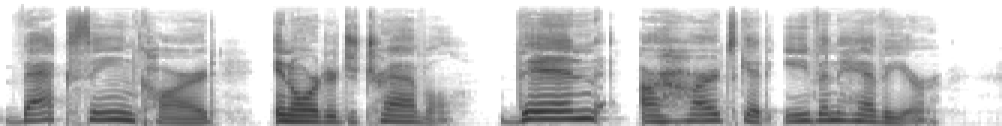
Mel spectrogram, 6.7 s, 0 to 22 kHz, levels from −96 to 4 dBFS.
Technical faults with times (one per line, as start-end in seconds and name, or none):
0.05-1.46 automatic gain rising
